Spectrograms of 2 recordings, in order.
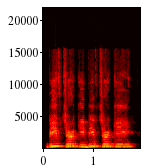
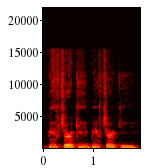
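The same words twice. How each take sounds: First: It is said very loudly. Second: It is said quietly and shyly.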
